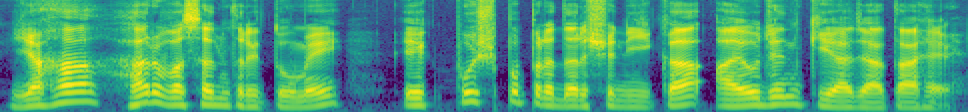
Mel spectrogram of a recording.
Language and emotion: Hindi, neutral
